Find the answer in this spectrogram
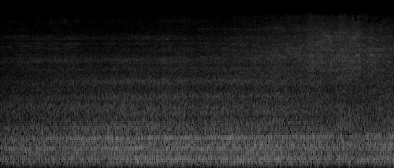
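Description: Shinkansen bullet train running past on an elevated track: a steady rush of wheel and running noise with a faint steady tone in it. It swells over the first second or so and then holds level.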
